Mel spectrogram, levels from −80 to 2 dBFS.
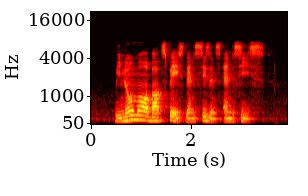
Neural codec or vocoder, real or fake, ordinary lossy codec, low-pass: none; real; none; 7.2 kHz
